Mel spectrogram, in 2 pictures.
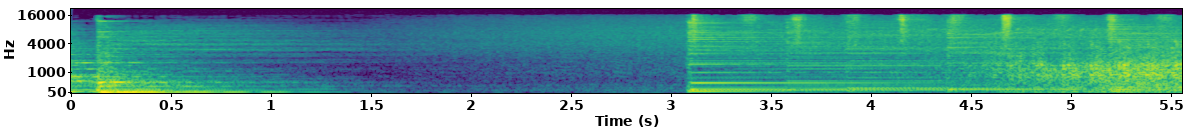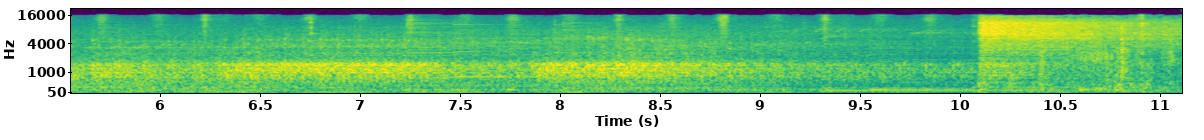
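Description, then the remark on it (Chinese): A large bus carrying a group of primary schoolchildren drives up one morning, its engine a low droning hum that builds and holds steady, then a sharp hiss of air brakes releases as it stops in front of a shelter. “某天早晨，载着一群小学生的大巴士在收容所前停下”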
